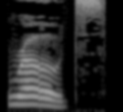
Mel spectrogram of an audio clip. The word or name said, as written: rhodes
